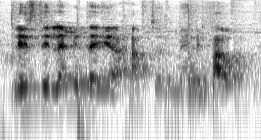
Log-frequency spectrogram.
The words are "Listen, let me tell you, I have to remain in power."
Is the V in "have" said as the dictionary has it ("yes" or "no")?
no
